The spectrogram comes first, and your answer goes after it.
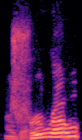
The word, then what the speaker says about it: Truro: q a now in true row is that how you pronounce it t-r-u-r-o yeah true it sounds like something scooby-doo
